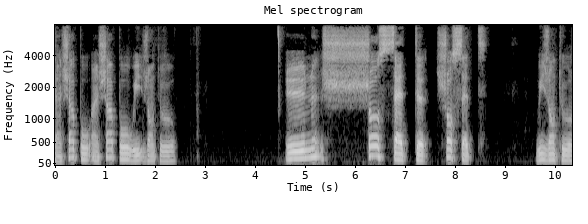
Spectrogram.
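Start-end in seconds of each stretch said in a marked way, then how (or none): 4.6-8.7 "Une chaussette" stretched very slowly, each sound held; slow drawn-out word. Shown as a demonstration. Teacher slowing the word for pupils to hear ch. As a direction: draw "chaussette" out slowly so the ch is heard. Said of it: "j'entends le son ch".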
